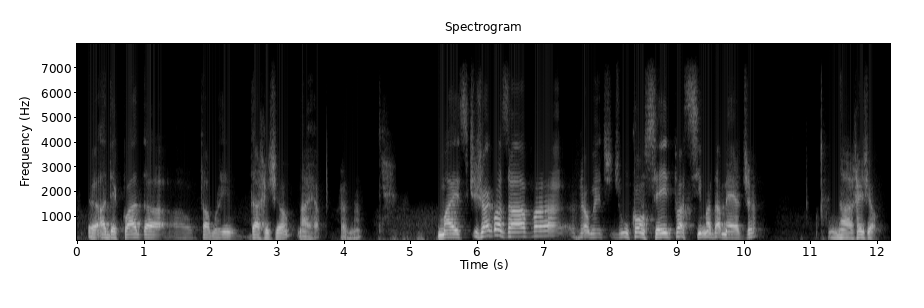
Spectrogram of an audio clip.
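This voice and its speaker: A man's very slow speech, broken by long, frequent pauses, with music in the background. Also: medium pitch for a man, lively intonation. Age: 60s. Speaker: ophthalmologist, former student. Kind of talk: interview.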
